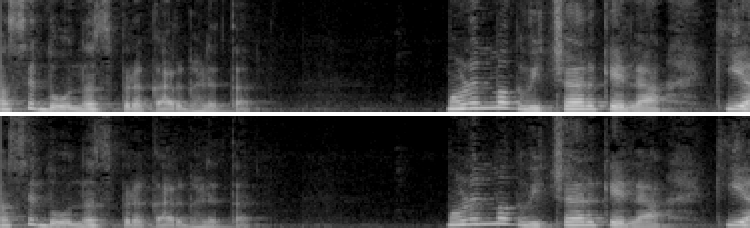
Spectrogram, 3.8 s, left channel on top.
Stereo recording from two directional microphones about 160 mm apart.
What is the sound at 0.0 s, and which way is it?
A woman's voice, 20° left (ahead or behind).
